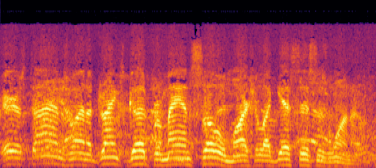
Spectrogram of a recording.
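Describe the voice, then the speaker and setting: An actor playing a proud, plain-spoken Texas cowboy with a drawl in a 1950s radio western. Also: male voice, mid-range voice, normal speed, highs cut off, over a noisy crowd, natural voice. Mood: gruff goodwill. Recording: old radio broadcast recording.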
